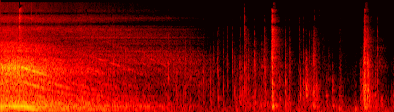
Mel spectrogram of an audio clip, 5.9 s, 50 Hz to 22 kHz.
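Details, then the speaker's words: 1987 Eureka Sanitaire SC648-B upright vacuum, restored: loud rough whirring roar winding down after switch-off; mostly worn original brush roll, over 10 years old, plus some original motor bearing noise. "little bit of that might be some motor bearing noise too because again these are the original bearings that are in there um just greased up but still most of it's coming from the brush roller"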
